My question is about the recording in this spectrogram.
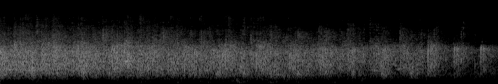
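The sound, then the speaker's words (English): A church audience applauds steadily for a couple who got engaged last week, many hands clapping in a dense, even wash of sound that stays loud throughout and eases slightly toward the end. No one speaks over it. “They did get a round of applause and Clockey for that right now.”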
